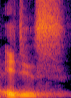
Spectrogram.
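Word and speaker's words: aegis: और एजिस को आप अगर 2-3 बार बोल के देखें तो इसमें जो प्रोनाउंसिएशन निकल के आ रहा है एजिस, यानी कि एजिस।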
